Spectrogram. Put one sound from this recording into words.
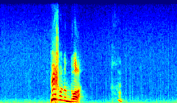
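A young girl and a young boy talk in hushed voices.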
